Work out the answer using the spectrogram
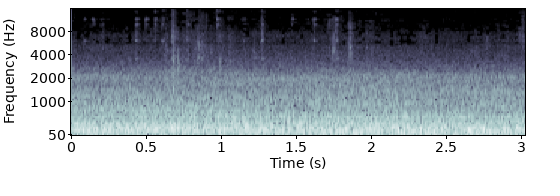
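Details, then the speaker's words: Diesel truck in a truck camper setup, at the time the AC compressor failed and smoked: loud steady roar of air that never eases off from a failing fan clutch, later replaced. "the fan clutch was really loud I didn't think anything of it it was just joining really loud"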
